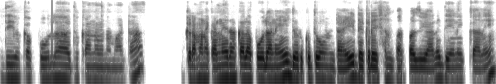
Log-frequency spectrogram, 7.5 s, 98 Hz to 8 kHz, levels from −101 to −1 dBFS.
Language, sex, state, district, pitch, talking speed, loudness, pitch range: Telugu, male, Telangana, Nalgonda, 125 Hz, 135 wpm, -17 LUFS, 120-135 Hz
